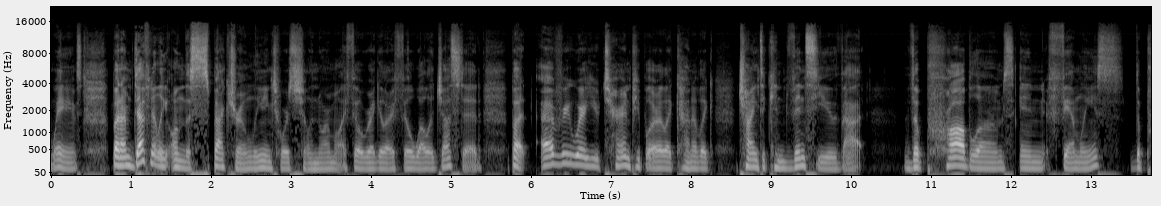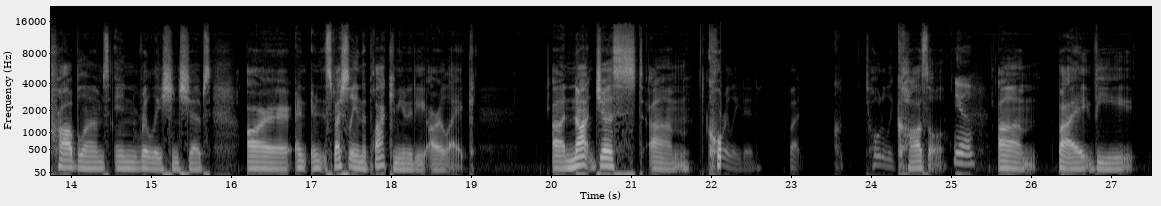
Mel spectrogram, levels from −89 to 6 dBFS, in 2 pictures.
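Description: After "uh not just um", from 22.12 to 24.34 s, the speech drops about 23 dB to a faint residue, likely one channel inverted cancelling in mono, unlike a dropout's silence.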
